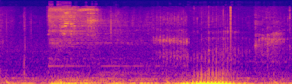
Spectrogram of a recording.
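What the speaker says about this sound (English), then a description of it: "Happy cat noises are happening." A pet cat purring close by, a low steady rumble that swells in two waves over about three seconds, with faint game sounds in the background while a cat-themed streamer plays Nine Sols.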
